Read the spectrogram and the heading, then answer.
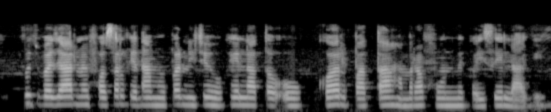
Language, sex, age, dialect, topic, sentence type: Bhojpuri, female, 25-30, Southern / Standard, agriculture, question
